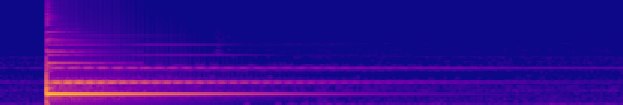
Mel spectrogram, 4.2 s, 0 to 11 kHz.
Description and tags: pan hit6
hitting my kitchen pan
hit, kitchen, pan, pot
